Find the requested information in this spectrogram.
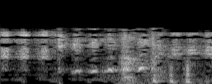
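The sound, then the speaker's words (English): A Halloween doorbell plays a recorded evil cackle, a sinister laugh pulsing in steady bursts with a thin, tinny, band-limited tone and no talking over it. “I'm a little shocked that that's the noise you have. That is like an evil sound laugh.”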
